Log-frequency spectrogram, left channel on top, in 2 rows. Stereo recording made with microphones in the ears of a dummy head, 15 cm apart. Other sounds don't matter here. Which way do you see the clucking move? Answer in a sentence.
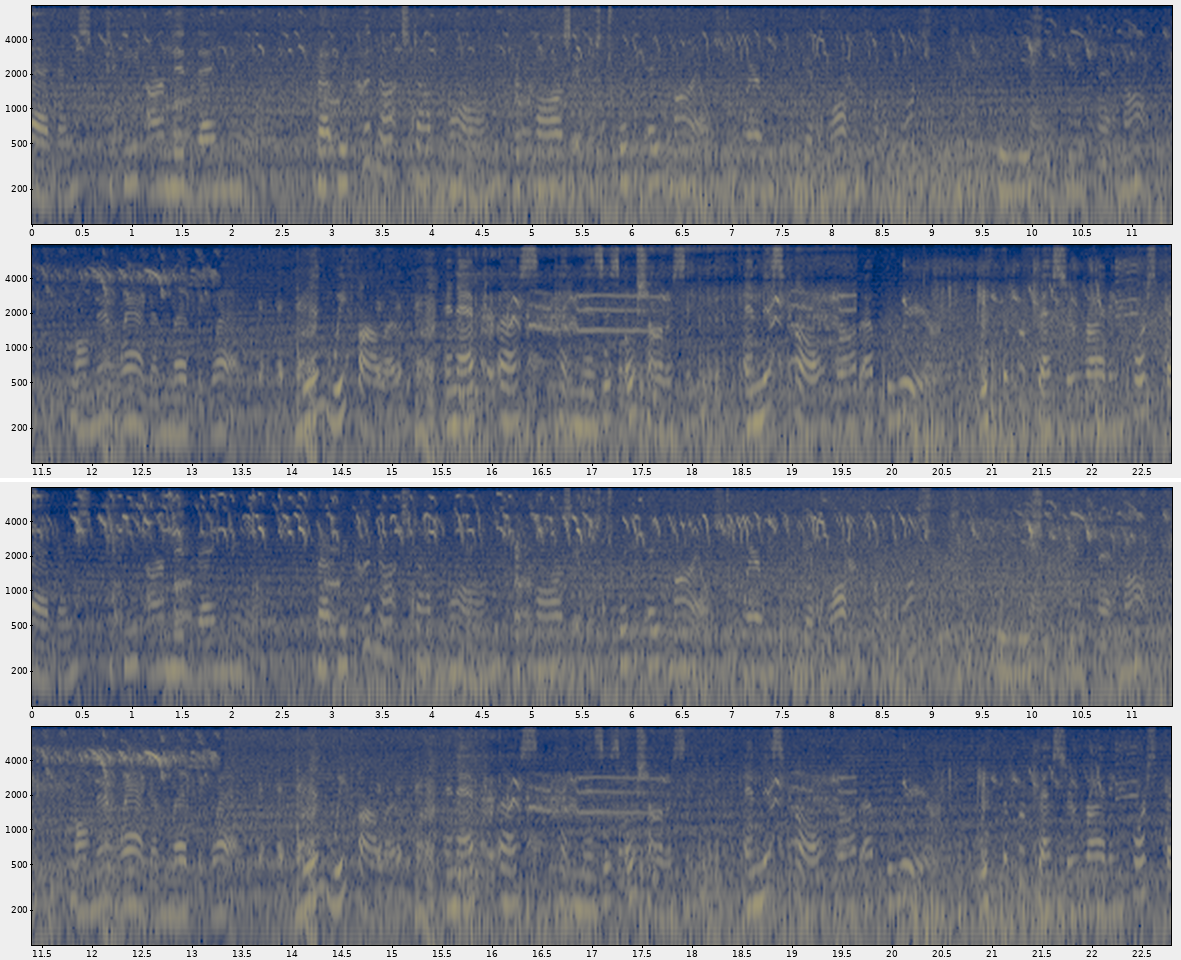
In this clip you hear the clucking go from the right side to the left.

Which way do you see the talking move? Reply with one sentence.
In this clip you hear the talking go right and come back.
